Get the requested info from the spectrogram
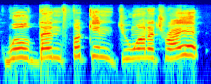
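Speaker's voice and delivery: high, pushy dare; mock tough-guy challenge; retold heated challenge. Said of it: "So I'm like".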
